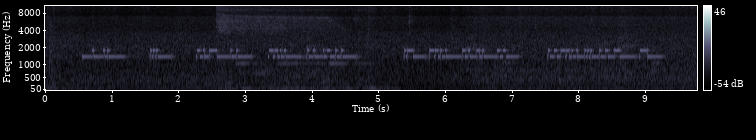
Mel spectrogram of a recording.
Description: TTY/TDD text telephone tones (45.45 baud Baudot), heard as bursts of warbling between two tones, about 400 Hz shift, 1600 Hz centre, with phone line noise and the noise inside a subway train. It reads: 6051 1213 0087 6795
